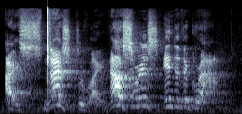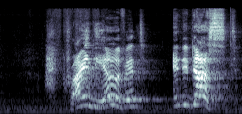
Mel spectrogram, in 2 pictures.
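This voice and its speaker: A man voicing a little caterpillar that poses as a mighty warrior beast, boastful and loudly declaiming for a children's story. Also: very high-pitched, very animated, measured pace, pitched above the performer's own voice, full character voice. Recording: echoey room, faint background noise.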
